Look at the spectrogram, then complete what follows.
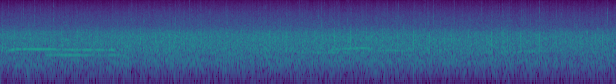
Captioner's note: applause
